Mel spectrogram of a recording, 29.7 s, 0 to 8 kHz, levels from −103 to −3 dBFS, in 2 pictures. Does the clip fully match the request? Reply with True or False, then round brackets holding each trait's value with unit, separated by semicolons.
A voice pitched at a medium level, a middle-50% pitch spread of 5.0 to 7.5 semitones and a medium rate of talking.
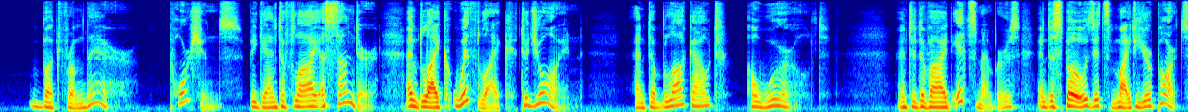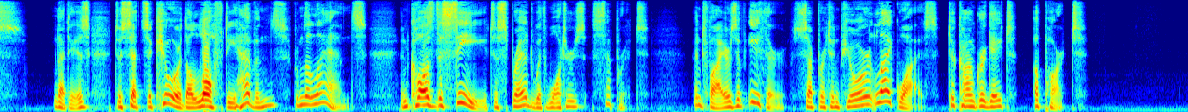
False (150 Hz; 5.4 semitones; 125 wpm)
